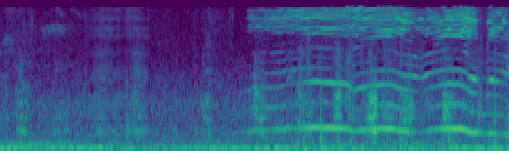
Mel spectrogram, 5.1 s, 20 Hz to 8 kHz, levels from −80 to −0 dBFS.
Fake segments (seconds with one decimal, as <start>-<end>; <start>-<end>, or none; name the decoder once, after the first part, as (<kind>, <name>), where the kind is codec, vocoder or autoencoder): 0.9-1.5 (vocoder, BigVGAN v2)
